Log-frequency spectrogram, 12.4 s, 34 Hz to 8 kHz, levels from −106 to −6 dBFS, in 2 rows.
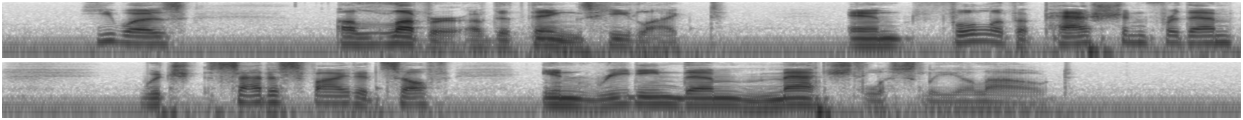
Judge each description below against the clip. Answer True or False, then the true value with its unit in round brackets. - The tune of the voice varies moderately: False (6.7 semitones)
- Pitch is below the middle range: True (120 Hz)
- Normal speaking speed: False (115 wpm)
